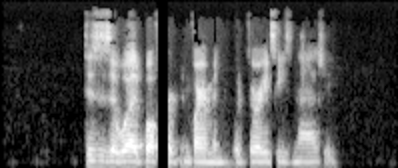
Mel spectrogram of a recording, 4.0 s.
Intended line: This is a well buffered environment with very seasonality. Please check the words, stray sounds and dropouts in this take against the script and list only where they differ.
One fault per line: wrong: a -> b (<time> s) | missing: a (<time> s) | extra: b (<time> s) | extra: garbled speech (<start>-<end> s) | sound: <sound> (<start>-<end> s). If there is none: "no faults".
sound: dropout (1.6-1.7 s)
